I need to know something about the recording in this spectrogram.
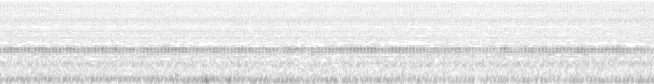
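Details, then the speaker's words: Homemade vacuum still with pot still: vacuum pump gives a steady loud drone with fixed high whine, running constantly and smoking slightly because it draws air through a known leak in the seal; vacuum leak, pump running continuously. "the vacuum pump does start smoking a little bit and that's because it is actually sucking air out constantly that's just something I have to deal with because I can't get it to be a complete seal"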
